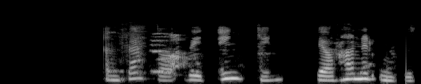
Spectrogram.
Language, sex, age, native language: Icelandic, female, 12, Icelandic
